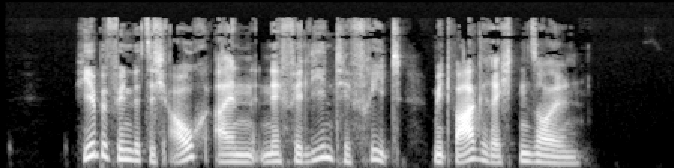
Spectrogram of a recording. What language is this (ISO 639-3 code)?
deu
